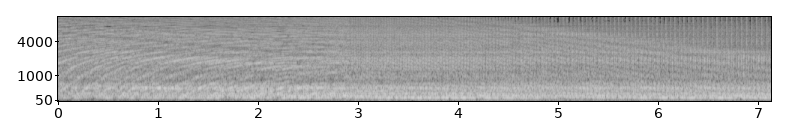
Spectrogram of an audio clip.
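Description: A synthesizer plays a steady buzzing tone whose brightness sweeps up and down.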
